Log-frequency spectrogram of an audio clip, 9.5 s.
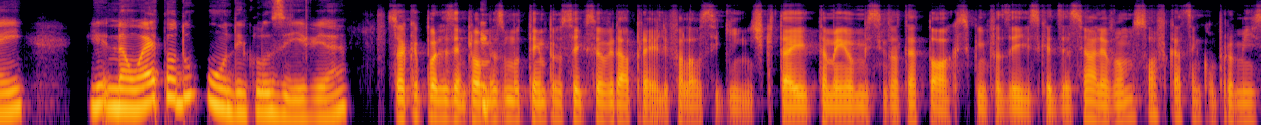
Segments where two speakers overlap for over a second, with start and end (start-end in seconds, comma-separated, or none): none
